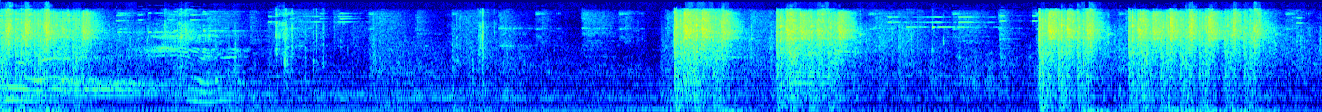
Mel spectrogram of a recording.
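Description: Bursts of rapid gunfire in the video game Devil's Third, loud and close, with dense automatic volleys in two separate clusters amid background game sounds and no talking.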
